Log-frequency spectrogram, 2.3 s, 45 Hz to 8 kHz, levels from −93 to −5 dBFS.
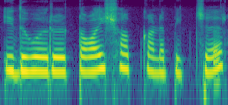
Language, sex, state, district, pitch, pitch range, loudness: Tamil, female, Tamil Nadu, Nilgiris, 240 Hz, 235-260 Hz, -14 LUFS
